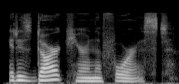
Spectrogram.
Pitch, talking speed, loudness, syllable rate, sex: 170 Hz, 235 wpm, -17 LUFS, 5.6 syllables/s, female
